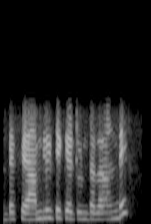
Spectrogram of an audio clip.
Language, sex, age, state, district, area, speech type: Telugu, female, 30-45, Telangana, Hanamkonda, urban, conversation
